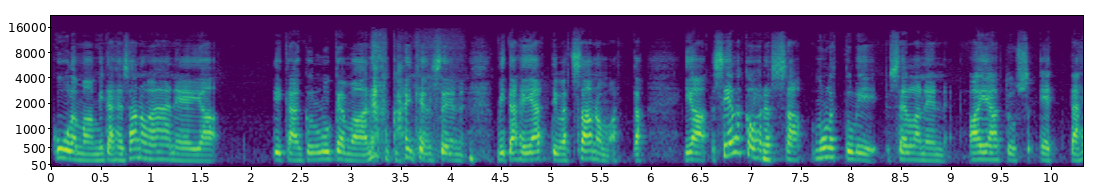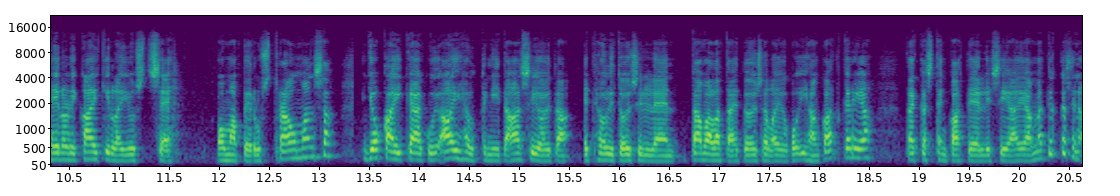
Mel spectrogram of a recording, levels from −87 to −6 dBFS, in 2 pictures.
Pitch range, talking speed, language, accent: 160-215 Hz, 150 wpm, Finnish, native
